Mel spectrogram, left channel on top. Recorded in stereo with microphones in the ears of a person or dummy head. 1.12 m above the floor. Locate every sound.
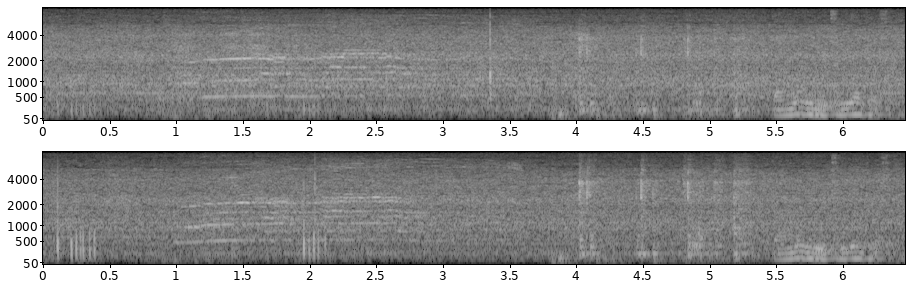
1.0 s a cat meowing: 25° left (ahead or behind), 6 m
3.8 s a squeak: 15° right (ahead or behind), 1.5 m
5.5 s a man speaking: 40° left (ahead or behind), 4.5 m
